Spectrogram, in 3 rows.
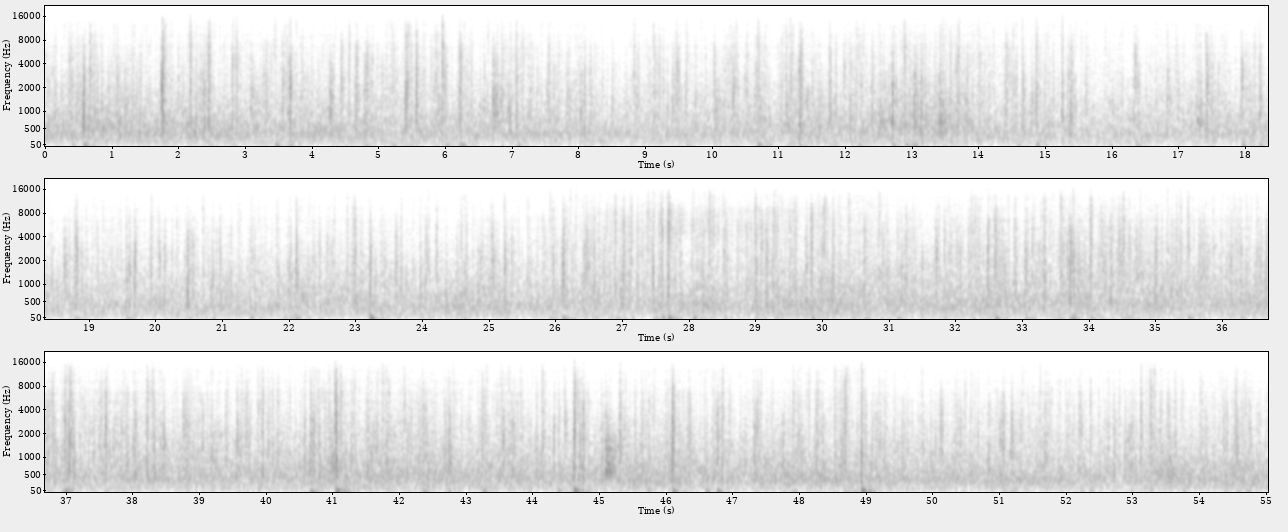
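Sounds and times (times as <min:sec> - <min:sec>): fire soft hiss: 0:00.0 - 0:55.0
logs crackling and popping: 0:00.0 - 0:55.0
fire hissing: 0:22.9 - 0:49.2.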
